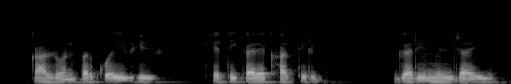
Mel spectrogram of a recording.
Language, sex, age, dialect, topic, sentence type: Magahi, male, 18-24, Western, agriculture, question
